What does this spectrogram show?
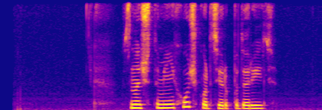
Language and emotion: Russian, neutral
